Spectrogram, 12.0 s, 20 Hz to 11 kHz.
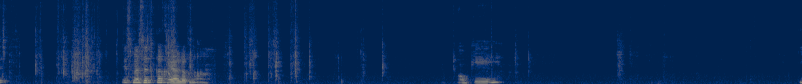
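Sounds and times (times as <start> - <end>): woman speaking: 0.0 - 0.2, 1.8 - 3.2, 6.8 - 7.6.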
